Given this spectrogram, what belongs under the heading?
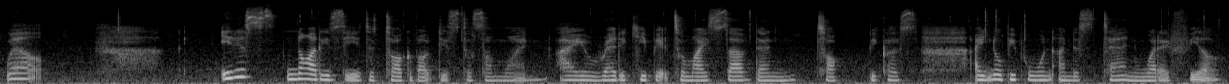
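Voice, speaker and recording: A woman playing a withdrawn, depressed patient in her twenties in an amateur radio drama, speaking haltingly. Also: mid-range voice, fairly even intonation, creaky, dark tone, slight background noise, rough recording. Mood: hesitant, downcast. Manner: hesitant, halting, breaking into whispers. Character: withdrawn, depressed twenty-three-year-old patient confessing painfully. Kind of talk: amateur radio drama acting, confessional monologue.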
